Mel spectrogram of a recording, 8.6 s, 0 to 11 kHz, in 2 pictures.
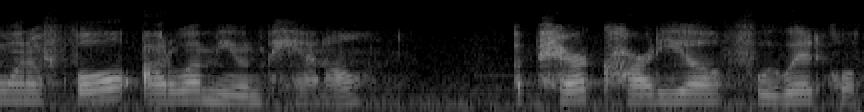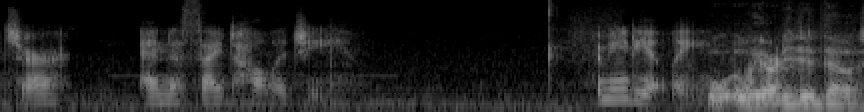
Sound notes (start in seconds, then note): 7.0 snaps fingers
